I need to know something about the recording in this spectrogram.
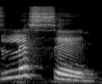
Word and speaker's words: listen: of people do is they change the s to a z and they say listen. The s should not be pronounced as a z. The s remains a s. The t becomes silent. Listen.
